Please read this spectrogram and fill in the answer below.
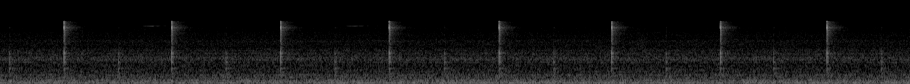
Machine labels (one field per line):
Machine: valve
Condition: normal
